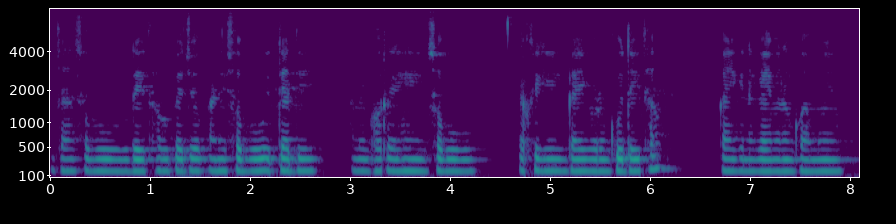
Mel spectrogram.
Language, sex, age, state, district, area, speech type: Odia, male, 30-45, Odisha, Koraput, urban, spontaneous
